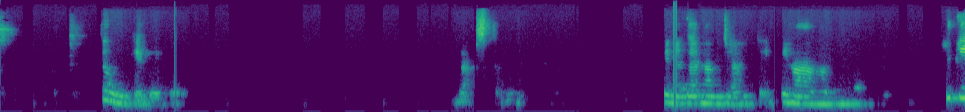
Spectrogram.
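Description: An elderly woman speaks calmly through an online call, with long pauses.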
